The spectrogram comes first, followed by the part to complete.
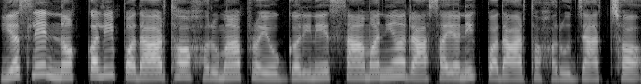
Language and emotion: Nepali, neutral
